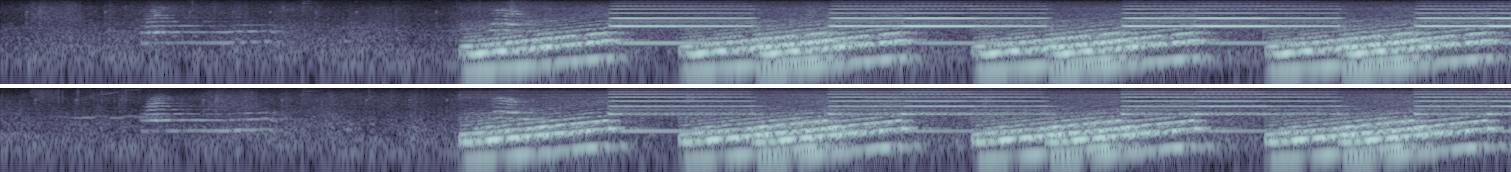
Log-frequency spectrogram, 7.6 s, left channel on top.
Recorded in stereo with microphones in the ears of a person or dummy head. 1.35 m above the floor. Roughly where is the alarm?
Right.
